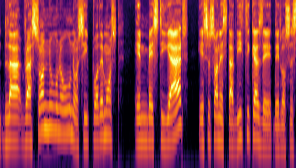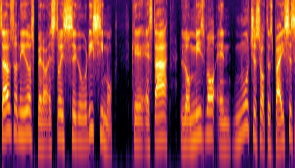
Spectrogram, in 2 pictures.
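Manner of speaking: ordinary talk, nothing marked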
